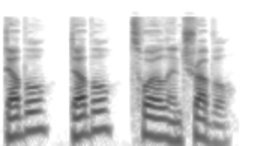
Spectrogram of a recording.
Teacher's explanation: a foot consisting of two syllables with the accent on the first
